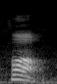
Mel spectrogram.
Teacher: th ini huruf tebal ya huruf isti'la. Kenapa bisa tebal? Karena lidahnya terangkat gitu.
